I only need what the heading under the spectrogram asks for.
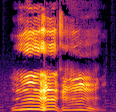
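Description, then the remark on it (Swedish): A man's voice lets out a drawn-out, throaty groan lasting almost two seconds, its pitch dipping briefly in the middle before trailing off. It is fairly loud, with no other sounds. “Han verkar inte tala, men han ger ifrån sig något strupljud av något slag.”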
